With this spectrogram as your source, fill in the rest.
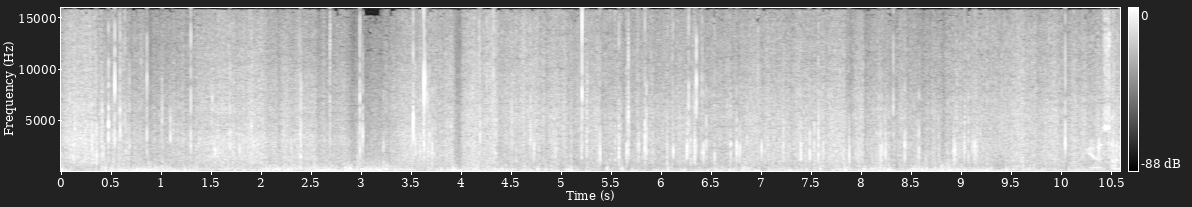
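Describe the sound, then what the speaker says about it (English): Strong hurricane wind gusts roar continuously across the microphone, a dense, rushing buffet with rattling and rain-like hiss throughout, loud and close. "Wind gusts."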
